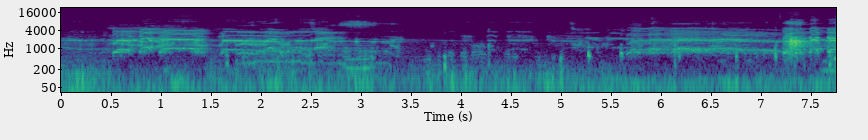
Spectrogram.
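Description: Sweater gamecock roosters crowing on a gamefarm, several full cock-a-doodle-doo calls in a row with clucking and other birds in between, at moderate distance, with someone speaking faintly in the background.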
